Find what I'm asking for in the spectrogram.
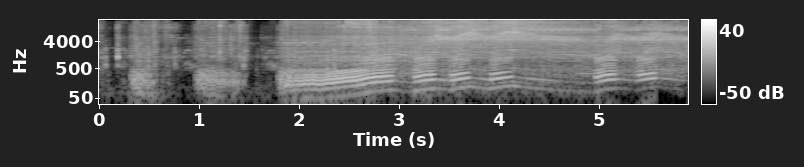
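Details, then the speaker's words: Warm Jonsered two-stroke string trimmer on fresh fuel, following hot-start instructions: several raspy pull-cord tugs, then it catches and revs unevenly before settling; hard hot starting from an over-rich low-speed mixture. "as you just saw it took several pulls to get it to start up again but the idle seems to be better but who knows for how long"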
